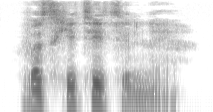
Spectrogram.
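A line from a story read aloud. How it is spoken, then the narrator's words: Gloomy. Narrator (Russian): ответил Джерри мрачно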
